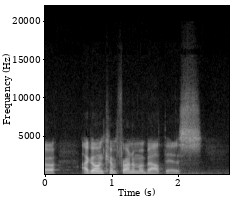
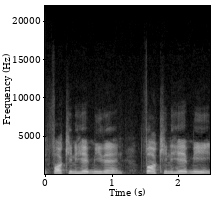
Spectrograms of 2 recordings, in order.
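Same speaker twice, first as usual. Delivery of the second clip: higher, mock-aggressive challenge; retold angry taunt; 8 semitones higher than usual. Roommate daring him to throw a punch, retold angry taunt. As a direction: bark the dare at him.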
